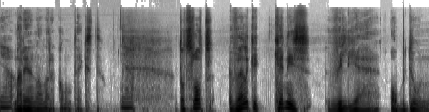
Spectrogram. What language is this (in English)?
Dutch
